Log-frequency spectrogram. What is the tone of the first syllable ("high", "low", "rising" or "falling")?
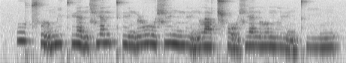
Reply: falling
